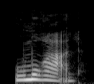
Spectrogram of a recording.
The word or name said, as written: umoral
